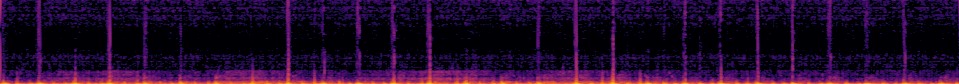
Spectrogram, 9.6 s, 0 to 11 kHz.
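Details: Own heart by stethoscope after exercise: fast, loud, regular heartbeat with a louder murmur and a possible faint extra sound before the first beat (suspected S4), not made louder by exercise.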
